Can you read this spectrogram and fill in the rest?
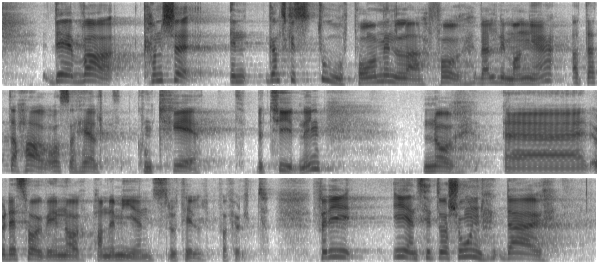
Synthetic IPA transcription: d̪ɛʋɑɾkʰɑnʂə | ɛnɡɑnskəst̪uːʁpʰoːmɪnl̩əfɔɾʋɛld̪ɪmɑŋːəɑt̪̚d̪ɛt̪ːəɦɑɾɔsɔɦeːlt̪kʰʊŋkʰɾeːt̪bət̪ʰyːd̪nɪŋ | nɔɾ | ɔd̪ɛsoːɡʋɪnɔɾpʰɑnd̪ɛmiːənsluːt̪ʰɪlfɔɾfʉ̰lt̪fɔd̪iː | ɪɛɪnsɪt̪ʉɑʂuːnd̪æɾ

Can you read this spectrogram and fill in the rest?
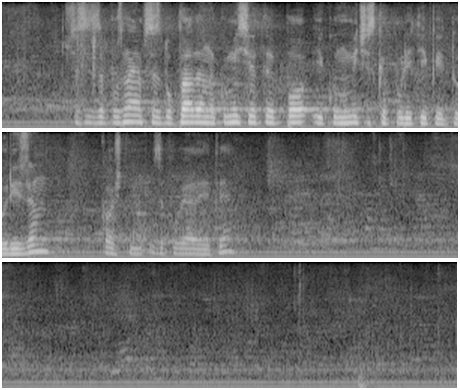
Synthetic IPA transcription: ʃt̪ɛsɛzəpoznaɛmsɐzd̪oklˠad̪ənɐkomisijət̪əpoʔikonomit͡ʃɛskəpolit̪ikəit̪ʊɾizəm | kɔjʃt̪ɛnizɐpovʲjad̪əjt̪ɛ

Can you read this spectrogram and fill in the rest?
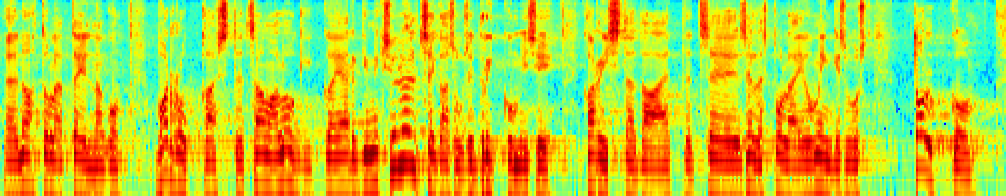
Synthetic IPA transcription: no̞ht̪uleb̥̚t̪e̞jlnɑɡ̥u | vɑrukːɑst̪e̞t̪ˑsɑmɑlo̞ːɡ̥ikːˑɑjærɡ̥imiksylolʲt̪seiɡɑsuɡusejd̪rikːumisikɑɾist̪ɑd̪ɑe̞t̪ːe̞t̪ːseːse̞lːest̪̚po̞lejumiŋɡisuɡ̥ust̪ | t̪ːo̞lkˑːu

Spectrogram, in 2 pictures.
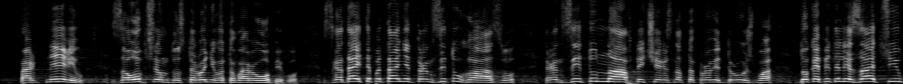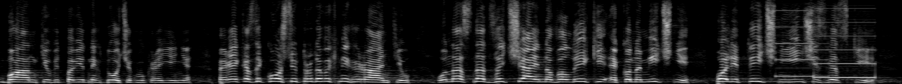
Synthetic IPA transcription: pɐrt̪nɛɾʲiwzɐɔbpsʲɐɦɔmd̪ʋʊst̪ɔɾɔnʲːɔɦɔt̪ɔʋɑɾʊɔbʲiɦʊzɣɐd̪ɑjt̪ɛpɪt̪ɑnʲːɐt̪ɾɐnzɪt̪ʊɣɑzʊ | t̪ɾɐnzɪt̪ʊnɑft̪ɪt͡ʃɛɾeznɐwt̪ɔpɾɔʋʲid̪ːɾuʒbɐd̪ɔkɐpʲit̪ɐlʲizɑt͡sʲijʊbɑnkʲiwʋʲid̪̚pɔʋʲid̪nɪxd̪ɔt͡ʃɪkʋʊkɾɐjinʲi | peɾɛkɐzɪkɔʃtʲiwt̪ɾʊd̪ɔʋɪxmʲiɦɾɑnʲtʲiw | ʊnɑsnɐd̪zʋɪt͡ʃɑjnɔʋelˠɪkʲiʔekɔnɔmʲit͡ʃnʲipɔlʲit̪ɪt͡ʃnʲiinʃizʲʋʲjɐz̥kɪ

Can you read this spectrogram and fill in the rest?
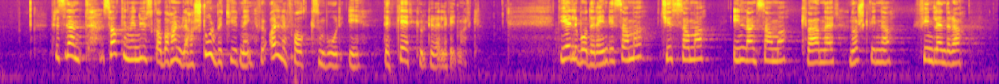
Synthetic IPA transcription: pʰɾɛsɪd̪ɛnt̪sɑːkənʋɪnʉːskɑbəɦɑnd̪ləɦɑːʂʈuːɾbət̪ʰyːd̪nɪŋfɔɾʔɑlːəfɔlksɔmbuːɾɪ | d̪̥ɛfleːɾkʰʉlt̪ʉɾɛ̰ləfɪd̪mɑ̰ɾk | d̪̥ɛjɛlːəboːd̪əɾæɪnd̪ɪsɑmɑçʏsɑmɑ | ɪnlɑnsɑmɑkʰʋæːnəɾnɔʂkʰʋɪnɑ | fɪnlɛnd̪əɾɑ

